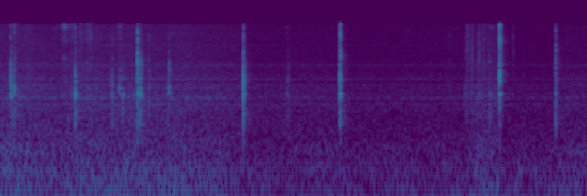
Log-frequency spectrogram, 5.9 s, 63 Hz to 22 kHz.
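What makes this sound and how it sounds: Fingertips and long nails click and tap the buttons and thumbsticks of a hollow, white, hard-plastic wireless Xbox 360 controller. Nine quiet, sharp, bright plastic clicks ring out, each dying almost instantly, with almost no low end. A soft hiss fills the gaps between them.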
